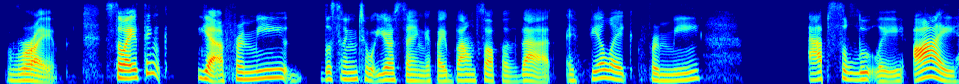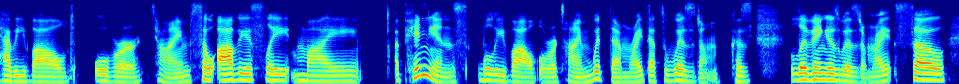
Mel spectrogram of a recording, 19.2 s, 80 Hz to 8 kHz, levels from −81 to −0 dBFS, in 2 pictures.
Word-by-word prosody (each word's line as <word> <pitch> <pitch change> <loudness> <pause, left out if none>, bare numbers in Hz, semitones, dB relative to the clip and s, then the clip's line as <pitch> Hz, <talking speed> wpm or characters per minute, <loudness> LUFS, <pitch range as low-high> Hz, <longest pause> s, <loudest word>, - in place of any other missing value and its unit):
Right. 170 0 +3 0.5
So 230 - +5
I 220 +1 +10
think 370 +7 -5 0.3
yeah, 220 -2 +6
for 205 - 0
me, 230 +5 0 0.4
listening 195 0 -3
to 195 - -5
what 165 - -3
you're 180 +2 +3
saying, 165 -4 -4
if 155 - -7
I 150 0 0
bounce 165 +2 -2
off 155 -2 +2
of 140 -2 -8
that, 160 -1 +1
I 160 0 -8
feel, 225 +3 +1
like, 195 -6 -1
for 180 - -1
me, 170 +7 -5 1.1
absolutely, 180 - -1
I 245 - +9
have 155 -2 -1
evolved 135 -2 -3 0.2
over 135 -5 -3
time, 125 +3 -7
so, 180 +3 -1
obviously, 175 -1 +2
my 150 -2 -5 0.4
opinions 165 - -2
will 170 -1 -4
evolve 140 -4 -1
over 130 0 -5
time 135 -1 -7
with 210 -2 -3
them, 130 -1 -6
right? 135 +3 -5
That's 150 +2 -6
wisdom, 155 -7 -6
'cause 140 +1 -8 0.4
living 185 +1 +2
is 175 -2 +1
wisdom, 135 -5 -5
right? 145 +4 -4
So, 180 -4 +3
165 Hz, 150 wpm, -23 LUFS, 145-185 Hz, 1.1 s, I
